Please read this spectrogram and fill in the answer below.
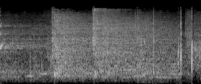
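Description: Indoor basketball game sounds: a few sharp thumps and taps from the ball and players on the court, over background voices.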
